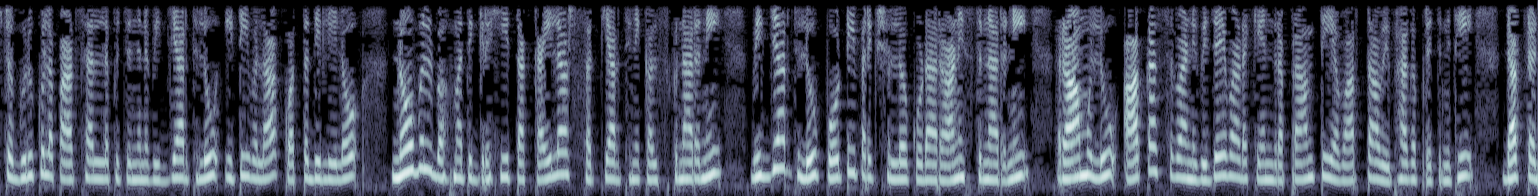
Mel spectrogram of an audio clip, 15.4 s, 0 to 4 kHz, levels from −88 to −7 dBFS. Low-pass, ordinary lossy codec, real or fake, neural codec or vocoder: 3.6 kHz; none; real; none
